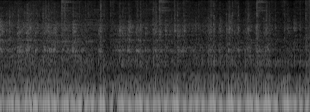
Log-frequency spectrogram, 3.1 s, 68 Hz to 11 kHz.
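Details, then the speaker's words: 1995 Toyota Land Cruiser 80 series: a low idle that lumps and hunts up and down, shaking the car, with black smoke and possible tappet ticking. The owner wonders about a faulty PCV valve; the cause is unknown. "So don't know about that fluctuation in RPM as well. Like it's going up and down, and it just like it's shaking the car overall."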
